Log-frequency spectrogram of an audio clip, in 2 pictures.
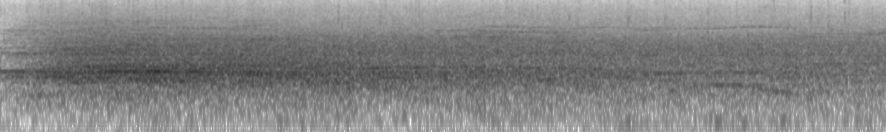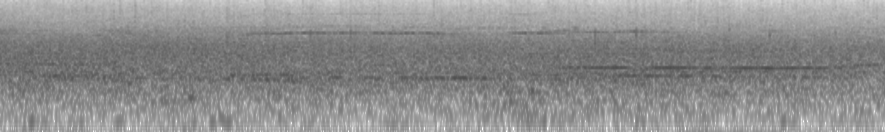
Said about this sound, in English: And that's our show. Thank you for coming. Nice long applause. Thank you very much. And well deserved.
